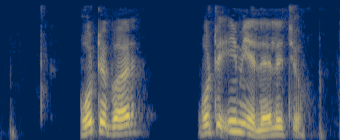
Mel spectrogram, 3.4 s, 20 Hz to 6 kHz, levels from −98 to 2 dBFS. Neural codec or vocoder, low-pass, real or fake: vocoder, 22.05 kHz, 80 mel bands, Vocos; 5.4 kHz; fake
